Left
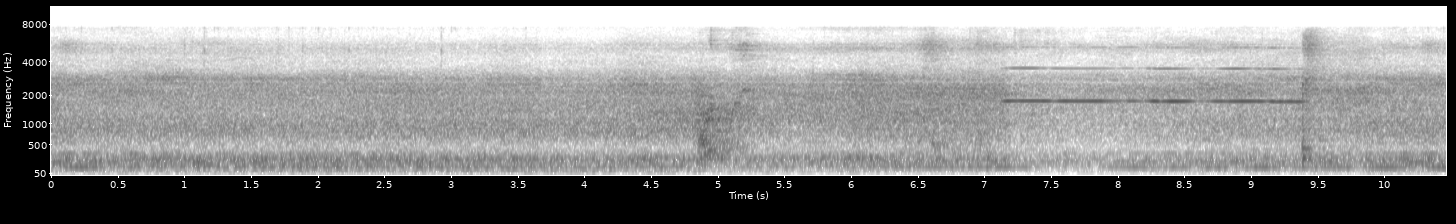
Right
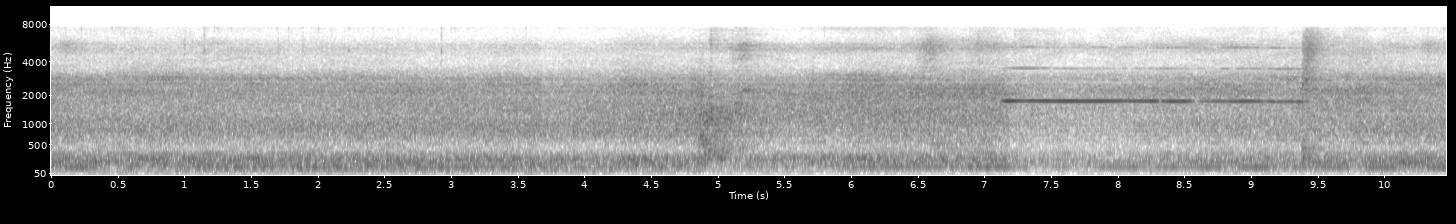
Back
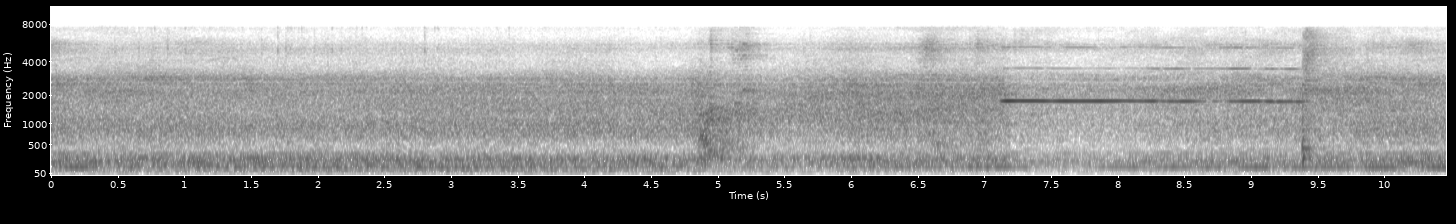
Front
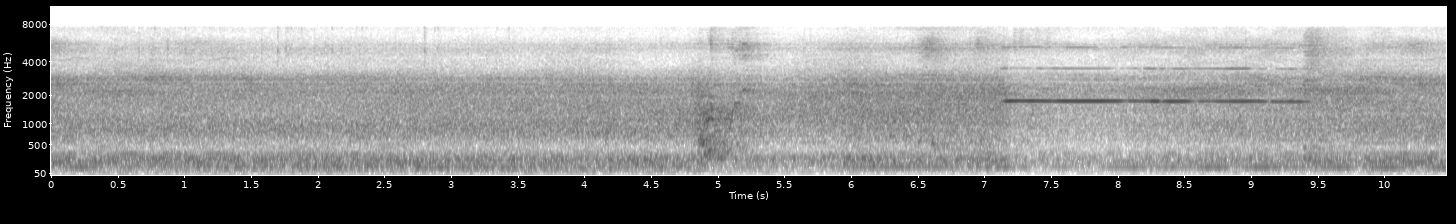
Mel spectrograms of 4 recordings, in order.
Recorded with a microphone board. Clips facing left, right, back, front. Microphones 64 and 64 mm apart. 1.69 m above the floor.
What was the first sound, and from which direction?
A zipper, 40° left.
